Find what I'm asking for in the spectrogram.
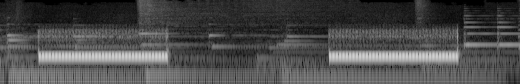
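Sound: phone call being dialed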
